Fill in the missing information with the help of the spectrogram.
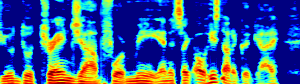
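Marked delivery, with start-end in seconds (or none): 0.0-1.6 put-on, menacing, low, sinister Russian villain accent. Explaining why a character reads as a bad guy, in a sinister Cold War villain accent. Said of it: "When he talks like this".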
